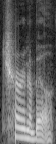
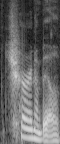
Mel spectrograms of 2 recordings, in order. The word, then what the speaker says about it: Chernobyl: So, the C H E, although it's written C H E R, it's pronounced C H O R.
